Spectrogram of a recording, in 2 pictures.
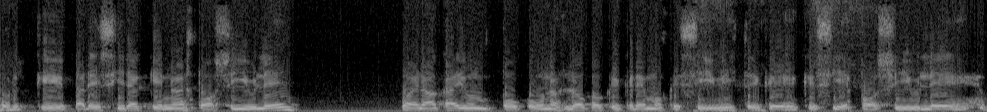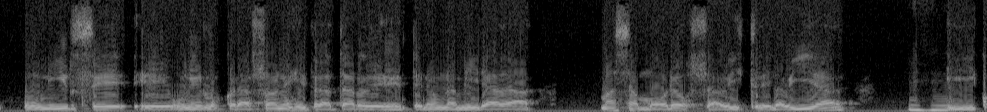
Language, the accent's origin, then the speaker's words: Spanish; Córdoba, Argentina; Yo soy cordobés, soy egresado de la Universidad Nacional de Córdoba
